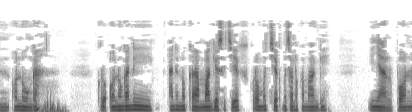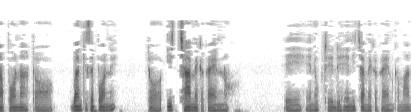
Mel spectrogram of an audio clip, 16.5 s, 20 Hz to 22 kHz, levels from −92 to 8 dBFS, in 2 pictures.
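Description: WMA compression, likely the cause, runs through the whole speech clip: nothing is heard above 10.1 kHz, and the codec damage is plainly audible. A transform coder with long blocks smears its quantisation noise over tens of milliseconds around each syllable and discards weak spectral lines, which fits a low bitrate near 32 kbps. The result is a ringing, washy texture, with hiss that swells and fades along with the speech.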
